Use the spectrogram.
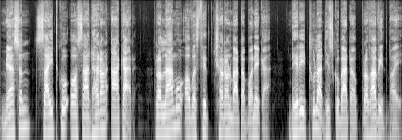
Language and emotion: Nepali, neutral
